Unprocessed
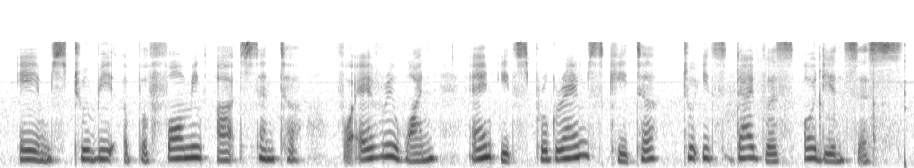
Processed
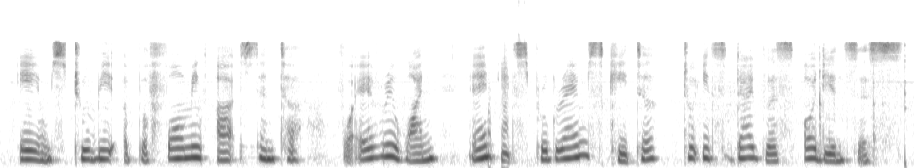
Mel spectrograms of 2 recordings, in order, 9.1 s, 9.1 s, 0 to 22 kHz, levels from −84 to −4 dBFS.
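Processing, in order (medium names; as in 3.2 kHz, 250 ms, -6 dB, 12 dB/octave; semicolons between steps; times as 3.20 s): 4.88–5.38 s: overload inside the chain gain 31.5 dB; rotary cabinet horn 6.3 Hz, later 1 Hz, at 0.95 s; trim -3.5 dB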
